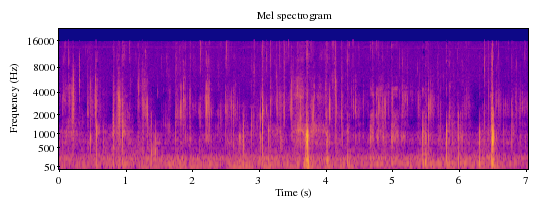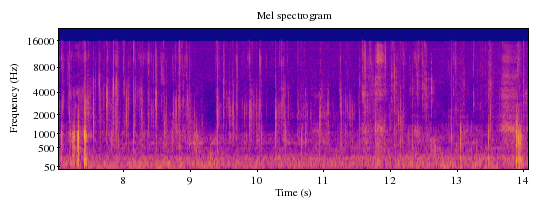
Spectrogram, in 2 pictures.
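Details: A 13-year-old male dog, Charlie, eats baby napa cabbage in a small room. Rapid, continuous crunching and wet chewing go on for the whole stretch, with occasional loud cracks.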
